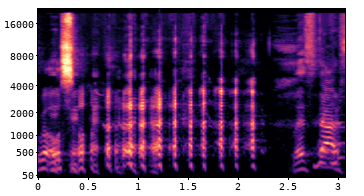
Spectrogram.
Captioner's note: laughs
